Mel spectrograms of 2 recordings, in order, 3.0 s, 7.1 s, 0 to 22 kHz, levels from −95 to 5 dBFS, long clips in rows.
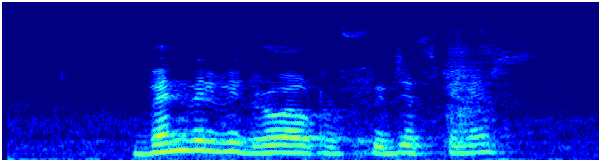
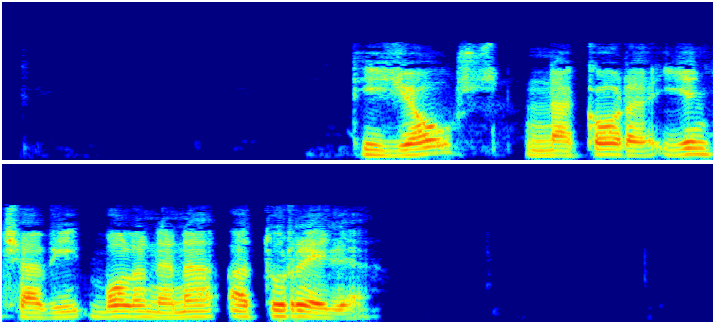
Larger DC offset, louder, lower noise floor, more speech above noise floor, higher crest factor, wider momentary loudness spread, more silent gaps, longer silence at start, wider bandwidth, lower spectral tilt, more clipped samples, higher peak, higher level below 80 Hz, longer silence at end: neither; second, -42 LUFS vs -18 LUFS; second, -71 dBFS vs under -90 dBFS; second, 29 dB vs over 72 dB; about the same, 18 dB vs 18 dB; first, 13 LU vs 10 LU; neither; second, 0.65 s vs 1.8 s; first, 12 kHz vs 7.8 kHz; first, -8 dB/octave vs -5.5 dB/octave; neither; second, -26 dBFS vs -4 dBFS; second, -78 dBFS vs -64 dBFS; second, 0.45 s vs 1.75 s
